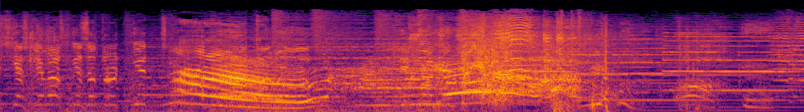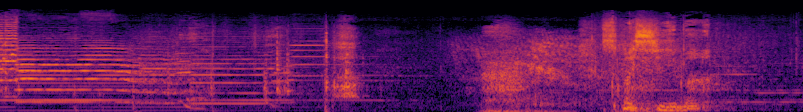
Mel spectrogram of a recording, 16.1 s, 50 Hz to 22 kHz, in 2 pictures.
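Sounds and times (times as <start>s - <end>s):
bagpipes droning: 3.3s - 12.4s.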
